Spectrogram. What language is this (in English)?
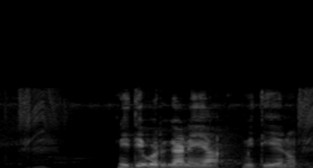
Kannada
